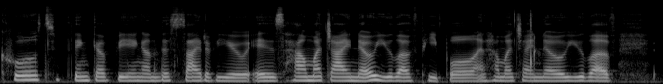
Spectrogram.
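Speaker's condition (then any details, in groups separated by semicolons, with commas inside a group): No condition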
